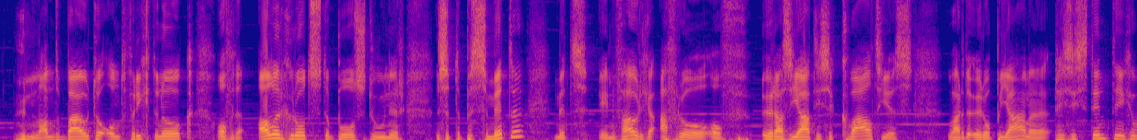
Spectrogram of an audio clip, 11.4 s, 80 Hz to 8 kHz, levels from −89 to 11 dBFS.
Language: Dutch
